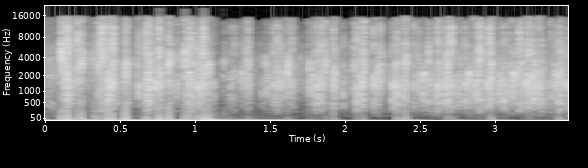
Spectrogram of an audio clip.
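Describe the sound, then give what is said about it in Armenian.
A group of judges and lawyers clapping to greet a judge released from custody outside Vardashen penitentiary: lively, irregular clapping with many overlapping hand strikes and brief dips in intensity. “Վարդաշեն քրեակատարողական հիմնարկի մոտ նրան ծափերով դիմավորեցին մի խումբ դատավորներ ու փաստաբաններ։”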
